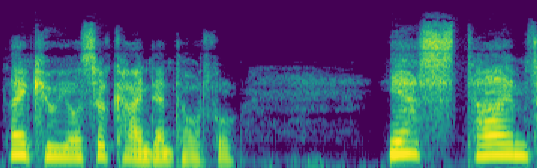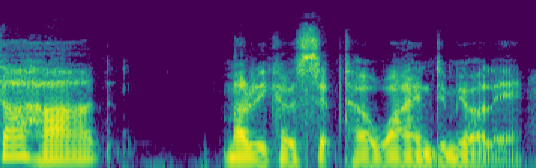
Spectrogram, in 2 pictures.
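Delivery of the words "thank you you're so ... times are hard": Gyoko sighing. A narrator's reading. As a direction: sigh over hard times with false grace.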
